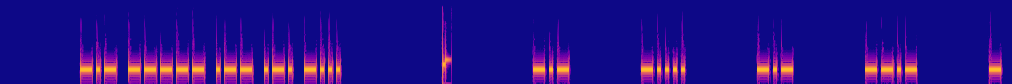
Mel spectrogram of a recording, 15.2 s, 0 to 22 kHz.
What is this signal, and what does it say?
Morse code, heard as a keyed tone, about 20 wpm, spaced as for 10 wpm, 700 Hz. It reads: K0WRB K6KQT
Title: USA Call Signs - 5 Characters - 6x Character Spacing - 20wpm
